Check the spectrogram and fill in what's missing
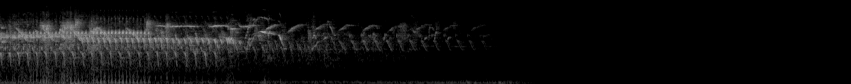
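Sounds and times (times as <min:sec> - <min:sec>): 
canary song of rapid high trills and whistled notes: 0:00.0 - 0:05.0.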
